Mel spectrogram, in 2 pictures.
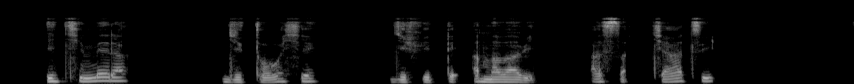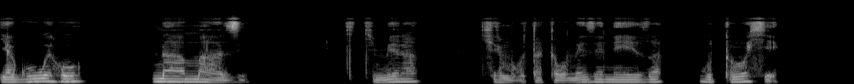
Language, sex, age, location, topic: Kinyarwanda, male, 18-24, Kigali, health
